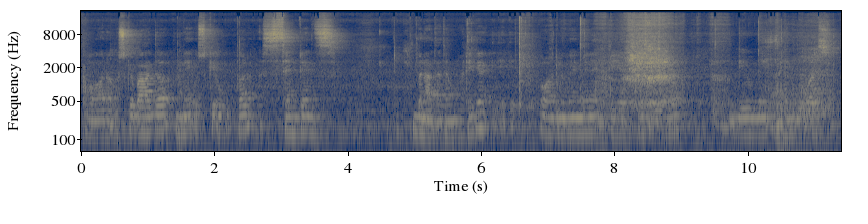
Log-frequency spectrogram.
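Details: Adult male with stammering since childhood, speaking spontaneously in Hindi during a daily stammering-practice session (day 45); repetitions of words and phrases; stuttering.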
